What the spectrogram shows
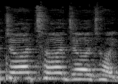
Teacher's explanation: तालव्य वर्ग। इसमें हमारी जो जीभ है वो हमारे तालु को टच करती है, हमारे तालु को छूती है।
